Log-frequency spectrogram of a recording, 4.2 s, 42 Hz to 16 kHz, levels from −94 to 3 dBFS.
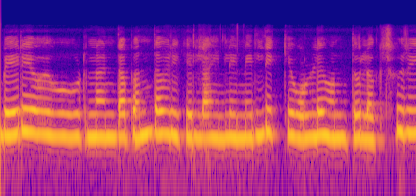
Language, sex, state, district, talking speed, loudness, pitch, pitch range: Kannada, female, Karnataka, Dakshina Kannada, 130 wpm, -14 LUFS, 255 Hz, 245-270 Hz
